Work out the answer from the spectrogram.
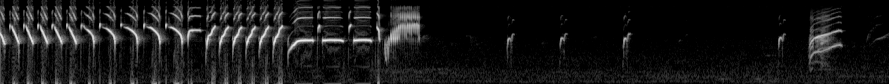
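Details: Canary in full, prolific song with long cuit-cuit rolling, used as a master lure for young or silent canaries: rapid descending whistled notes and a pure held trill for four seconds, then scattered single chirps.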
